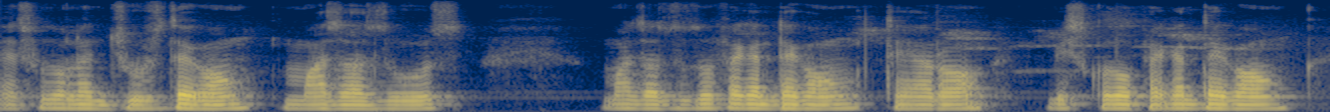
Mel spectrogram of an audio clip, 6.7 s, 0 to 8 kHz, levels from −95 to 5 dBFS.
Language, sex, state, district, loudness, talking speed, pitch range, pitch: Chakma, male, Tripura, Unakoti, -19 LUFS, 135 wpm, 105-110 Hz, 110 Hz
